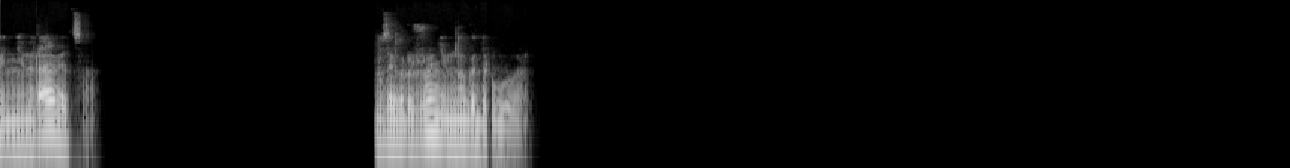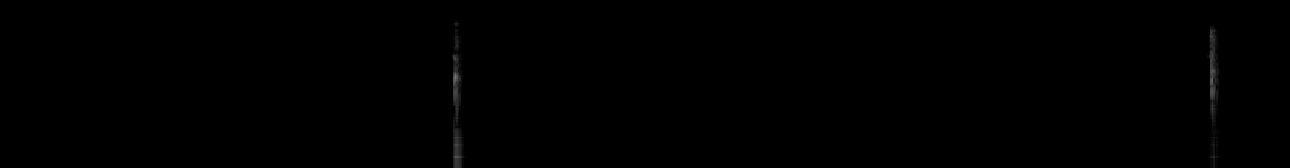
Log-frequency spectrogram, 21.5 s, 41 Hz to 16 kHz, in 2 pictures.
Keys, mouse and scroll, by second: 2.0 click, 4.8 click, 12.7 middle click, 12.7 scroll up 1, 13.0 middle click, 13.7 middle click, 16.0 click, 19.5 click.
